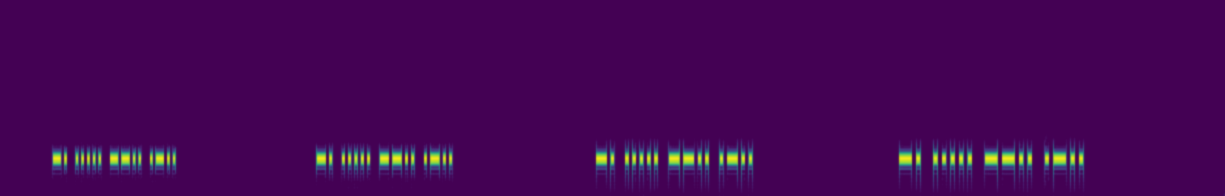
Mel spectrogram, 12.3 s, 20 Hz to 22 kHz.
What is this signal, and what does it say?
Morse code, heard as a keyed tone, about 35 wpm, 700 Hz. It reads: N5ZL N5ZL N5ZL N5ZL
